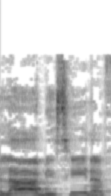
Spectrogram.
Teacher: জেরের বাম পাশে জজম আলাইয়া মদের হরফ একালিফ টেনে পড়তে হবে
